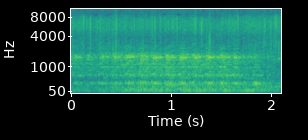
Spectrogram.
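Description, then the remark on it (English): An old taxi cab engine stalling, rumbling and chugging in a low, rough drone for about two seconds. No voices are heard. “Doggone it. She stalled again and I can't stand it.”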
